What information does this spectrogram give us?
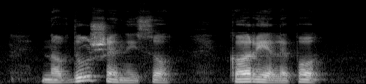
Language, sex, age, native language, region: Slovenian, male, 60+, Slovenian, Drava region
